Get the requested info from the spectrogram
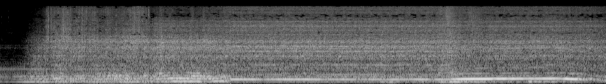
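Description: Countertop blender running at high speed, puréeing blanched coriander leaves with a little of their cooking water into a green paste. The motor pitch wavers for the first two seconds, then holds a steady hum, rising slightly near the end before it winds down.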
